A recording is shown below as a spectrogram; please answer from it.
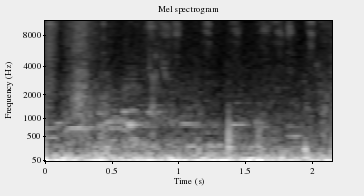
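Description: Marker pen writing on a whiteboard: faint, short squeaks and scratches as the digits are stroked out.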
